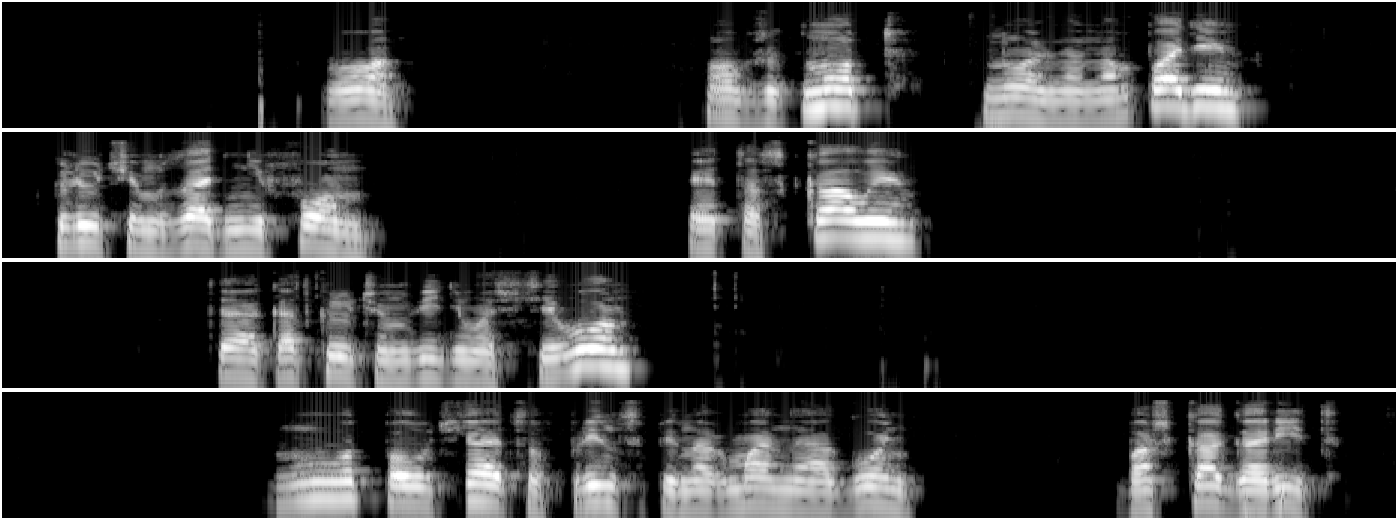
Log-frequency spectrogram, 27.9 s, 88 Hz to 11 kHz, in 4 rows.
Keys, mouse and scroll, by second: 1.4 space, 2.6 click, 4.7 KP_0, 9.6 click, 13.1 click, 17.5 click, 18.6 space, 27.4 space.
